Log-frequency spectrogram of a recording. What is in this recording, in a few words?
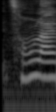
"cong2 lai2", Chinese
